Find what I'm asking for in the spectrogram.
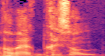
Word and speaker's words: Robert Bresson: Eh, eh, Robert Bresson, pronunciado la francesa, o Robert Bresson,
